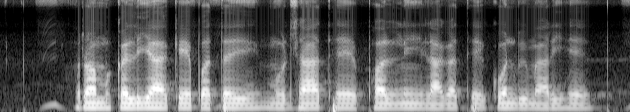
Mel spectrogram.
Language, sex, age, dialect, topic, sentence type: Chhattisgarhi, male, 18-24, Northern/Bhandar, agriculture, question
